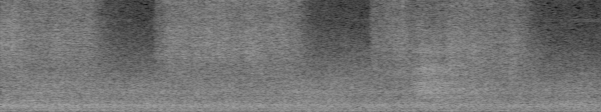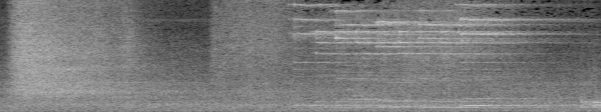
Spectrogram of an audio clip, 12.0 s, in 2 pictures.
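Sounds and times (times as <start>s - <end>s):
short burst of hissing: 6.1s - 7.5s
electric train humming: 7.0s - 12.0s.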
